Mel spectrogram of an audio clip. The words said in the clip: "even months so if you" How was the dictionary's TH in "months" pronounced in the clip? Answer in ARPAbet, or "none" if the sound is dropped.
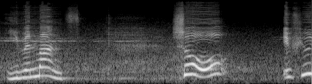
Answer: T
